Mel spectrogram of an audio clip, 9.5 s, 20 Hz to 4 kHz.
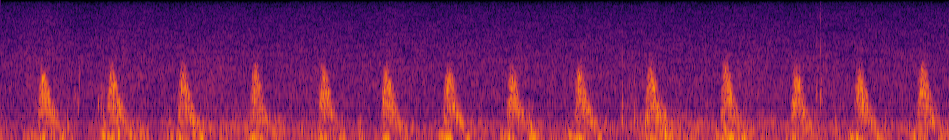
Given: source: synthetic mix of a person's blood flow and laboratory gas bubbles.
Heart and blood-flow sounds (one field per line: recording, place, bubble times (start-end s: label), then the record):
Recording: Doppler ultrasound of blood flow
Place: subclavian vein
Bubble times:
0.64-0.83 s: bubbles
0.94-1.09 s: bubbles
5.88-5.93 s: bubbles
6.19-6.60 s: bubbles
8.10-8.24 s: bubbles
8.30-8.40 s: bubbles
From the record:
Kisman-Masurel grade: 221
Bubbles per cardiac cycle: several, 3 to 8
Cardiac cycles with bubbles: 10 to 50%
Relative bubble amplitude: barely perceptible (0.100 to 0.250)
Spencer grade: 2 (many but less than half of the cardiac periods contain bubble signals, singularly or in groups)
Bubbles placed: anywhere in the cardiac cycle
